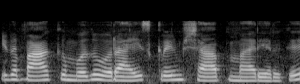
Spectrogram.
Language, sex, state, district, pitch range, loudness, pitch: Tamil, female, Tamil Nadu, Kanyakumari, 180-215 Hz, -17 LUFS, 195 Hz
